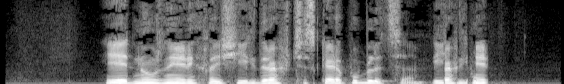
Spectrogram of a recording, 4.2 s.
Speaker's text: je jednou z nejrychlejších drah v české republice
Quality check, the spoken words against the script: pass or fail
fail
